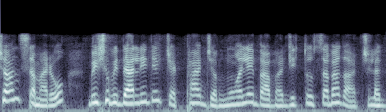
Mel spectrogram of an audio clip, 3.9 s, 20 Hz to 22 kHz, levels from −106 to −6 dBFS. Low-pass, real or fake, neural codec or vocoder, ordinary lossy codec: 7.2 kHz; fake; codec, 24 kHz, 3 kbps, HILCodec; none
